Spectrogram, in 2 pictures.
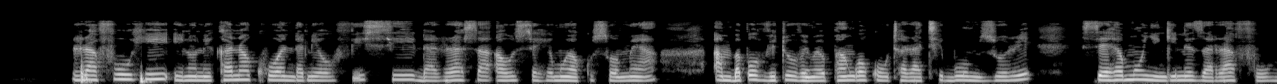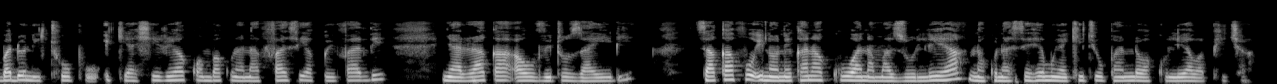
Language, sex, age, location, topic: Swahili, female, 18-24, Kisii, education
